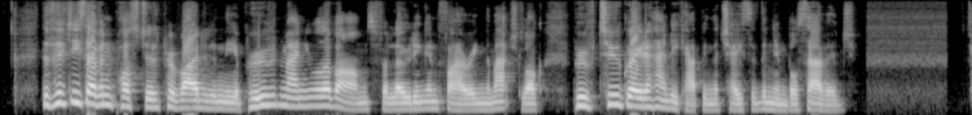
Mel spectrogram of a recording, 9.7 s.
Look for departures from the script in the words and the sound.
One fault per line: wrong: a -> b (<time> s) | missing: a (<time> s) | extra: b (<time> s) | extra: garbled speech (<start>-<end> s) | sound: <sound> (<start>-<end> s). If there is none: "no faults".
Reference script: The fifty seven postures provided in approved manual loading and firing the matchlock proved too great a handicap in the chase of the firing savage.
extra: the (2.2 s)
extra: of arms for (3.2 s)
wrong: firing -> nimble (7.7 s)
